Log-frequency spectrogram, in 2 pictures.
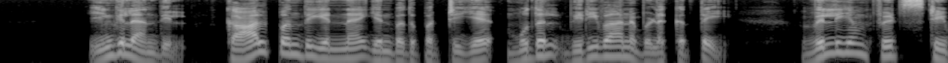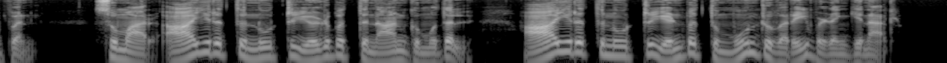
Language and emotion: Tamil, neutral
